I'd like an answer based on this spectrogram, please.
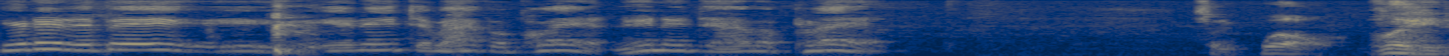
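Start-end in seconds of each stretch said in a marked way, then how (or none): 0.0-3.3 mock nagging, insistent yell, very high and shrill. Retelling a voice in the back insisting on a plan: imitating someone yelling. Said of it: "there's this consistent voice way back in the back yelling".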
